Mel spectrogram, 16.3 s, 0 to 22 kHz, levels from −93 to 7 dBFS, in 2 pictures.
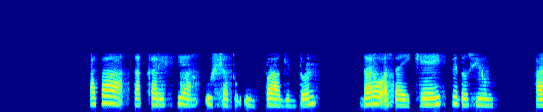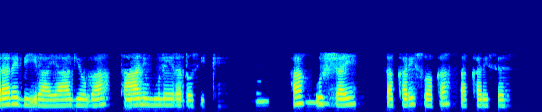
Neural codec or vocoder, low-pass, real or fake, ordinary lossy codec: none; 3.6 kHz; real; AAC, 16 kbps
